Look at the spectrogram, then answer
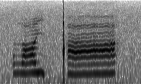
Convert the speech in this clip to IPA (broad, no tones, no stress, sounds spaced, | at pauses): ðˤ iː ʔ ǃ aː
